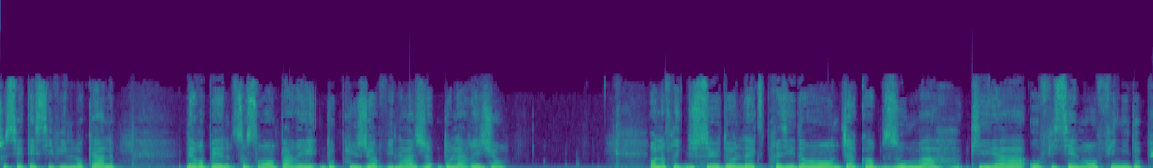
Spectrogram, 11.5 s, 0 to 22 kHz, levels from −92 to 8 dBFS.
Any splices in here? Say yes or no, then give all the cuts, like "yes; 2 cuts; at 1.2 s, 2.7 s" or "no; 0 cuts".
yes; 1 cut; at 6.4 s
